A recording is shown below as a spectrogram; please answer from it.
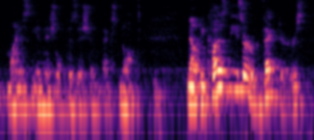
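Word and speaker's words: x₀: This is pronounced X naught.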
